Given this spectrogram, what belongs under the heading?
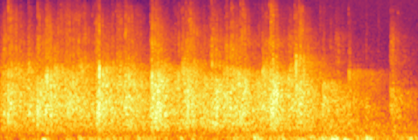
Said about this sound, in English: Give the Lord a good clap offering right there.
